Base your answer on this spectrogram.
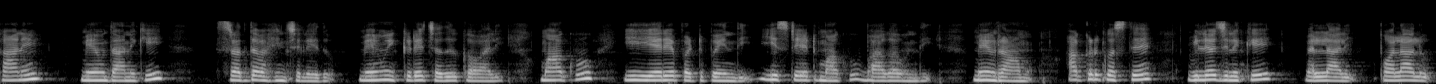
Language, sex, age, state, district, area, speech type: Telugu, female, 60+, Andhra Pradesh, Sri Balaji, urban, spontaneous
